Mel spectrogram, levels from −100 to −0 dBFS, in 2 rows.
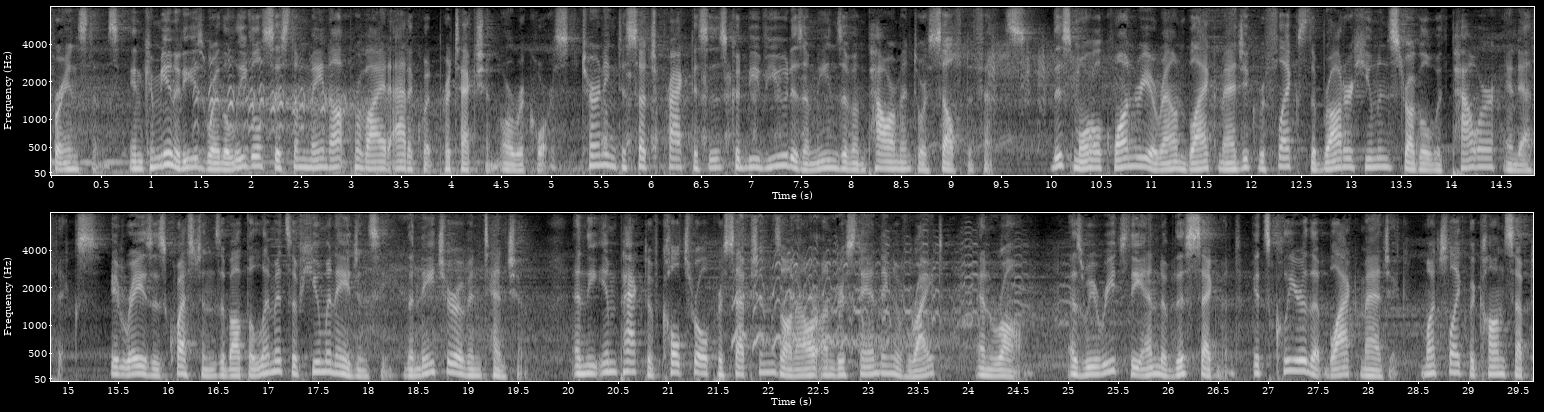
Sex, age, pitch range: male, 30-49, 110-145 Hz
